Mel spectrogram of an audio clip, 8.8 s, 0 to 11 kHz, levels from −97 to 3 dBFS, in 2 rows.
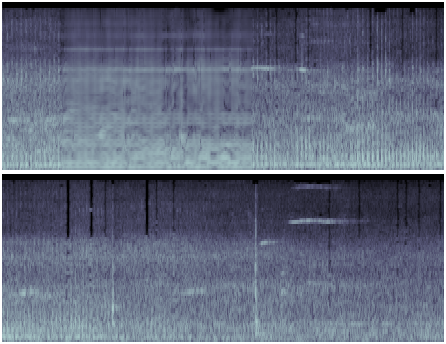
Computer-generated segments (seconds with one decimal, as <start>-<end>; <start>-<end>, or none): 0.6-2.5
